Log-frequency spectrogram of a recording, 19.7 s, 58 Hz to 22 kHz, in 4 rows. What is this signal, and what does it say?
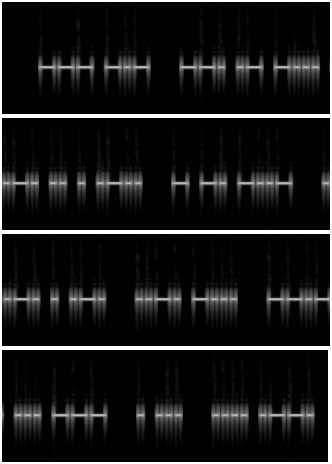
Morse code, heard as a keyed tone, about 17 wpm, 700 Hz. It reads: OK GABRIEL TNX FER FB QSO ES HP
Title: Practice QSO - Exchange 4 - Ending - 17wpm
